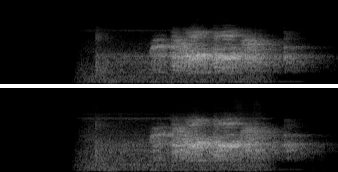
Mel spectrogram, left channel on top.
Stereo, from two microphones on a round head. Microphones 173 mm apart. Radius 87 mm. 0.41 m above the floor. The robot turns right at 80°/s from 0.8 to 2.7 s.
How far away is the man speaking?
About 0.9 m.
